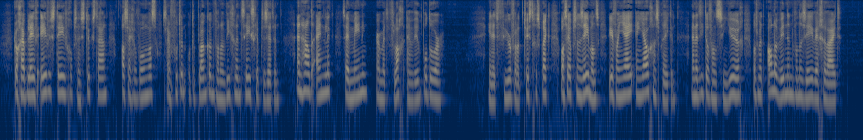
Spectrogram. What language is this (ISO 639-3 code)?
nld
